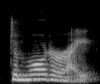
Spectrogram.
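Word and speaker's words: dumortierite: It's demorderite is Hmm.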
